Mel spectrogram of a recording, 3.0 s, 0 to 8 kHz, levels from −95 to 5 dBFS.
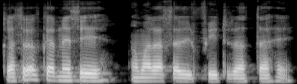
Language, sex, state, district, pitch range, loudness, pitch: Hindi, male, Bihar, Saran, 115-135 Hz, -15 LUFS, 125 Hz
